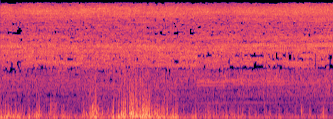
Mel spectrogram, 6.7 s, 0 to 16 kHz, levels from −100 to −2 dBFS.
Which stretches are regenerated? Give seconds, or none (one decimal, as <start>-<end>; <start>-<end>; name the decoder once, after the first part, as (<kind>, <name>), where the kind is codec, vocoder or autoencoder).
none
